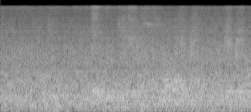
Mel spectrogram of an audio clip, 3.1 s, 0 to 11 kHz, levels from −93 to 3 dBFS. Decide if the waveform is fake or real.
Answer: fake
